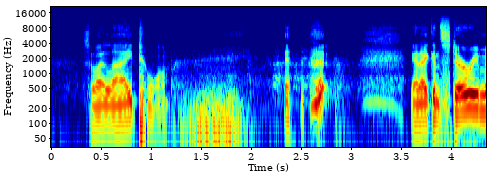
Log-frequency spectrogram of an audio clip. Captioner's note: audience laughing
